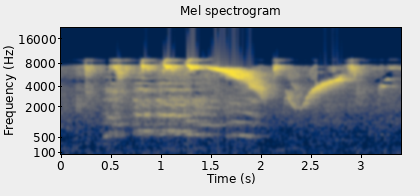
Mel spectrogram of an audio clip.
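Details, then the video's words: Bananaquit (sibite) from Parnamirim, Rio Grande do Norte, called 'endemoniado', singing a high, thin phrase: short chips, then a long whistle sliding steeply downward and a quick dip-and-rise sweep. "Sibite endemoniado 2 parnamirim~rn"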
